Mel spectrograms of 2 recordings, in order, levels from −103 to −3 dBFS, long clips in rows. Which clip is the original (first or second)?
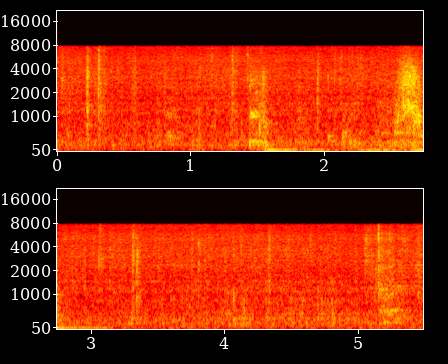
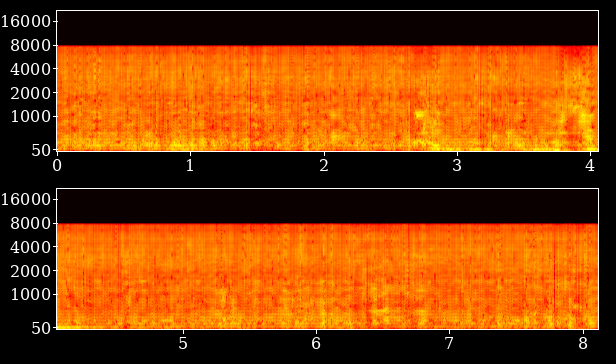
first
